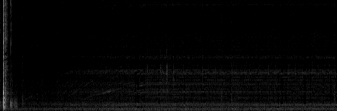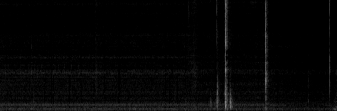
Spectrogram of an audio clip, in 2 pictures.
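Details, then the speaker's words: Drive on test bench: brief rising whir settles into a quiet steady high whine with no clicking or scraping; spins up and seems to work normally. "sure seems like it's working"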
